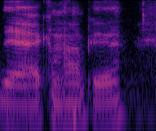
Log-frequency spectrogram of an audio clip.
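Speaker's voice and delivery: quiet mumble under breath. Answering a droid that asks for help: mumbled under breath. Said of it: "Just mumbling under my breath".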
